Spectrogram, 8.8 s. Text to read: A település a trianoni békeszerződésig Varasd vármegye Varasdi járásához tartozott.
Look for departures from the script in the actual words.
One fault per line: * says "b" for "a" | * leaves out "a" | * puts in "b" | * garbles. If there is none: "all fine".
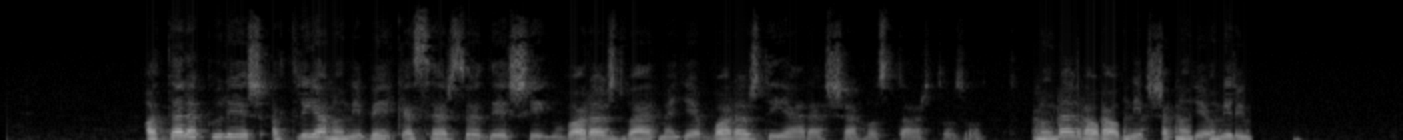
* garbles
